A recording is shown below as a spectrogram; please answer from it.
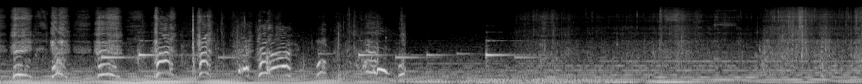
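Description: Dramatic background music with sustained low chords. Over its first half a woman wails in repeated rising-and-falling cries that stop at about four seconds. Water splashing starts just before the end.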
